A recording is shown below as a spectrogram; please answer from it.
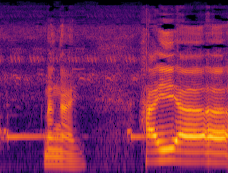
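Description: A monk's voice in drawn-out, sung-like tones: a short falling phrase, then a long held note that wavers slightly. Crickets chirp faintly in the background.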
